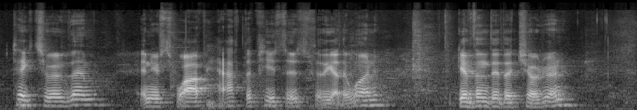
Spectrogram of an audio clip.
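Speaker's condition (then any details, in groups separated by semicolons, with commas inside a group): Mild ataxic cerebral palsy; ataxic form, from birth, caused by oxygen deprivation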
